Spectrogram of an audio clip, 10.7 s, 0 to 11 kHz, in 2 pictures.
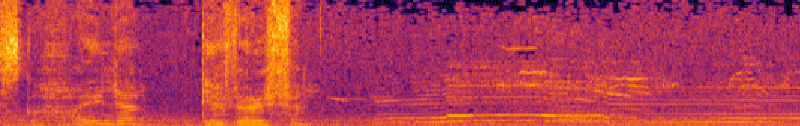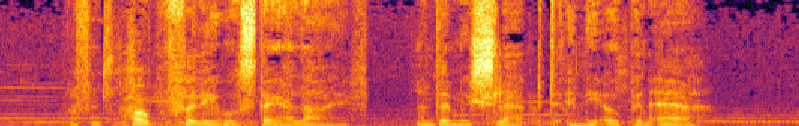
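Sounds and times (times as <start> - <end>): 
low rumble: 0.0 - 10.6
speech: 0.6 - 2.2, 5.8 - 10.1
wolves howling: 2.2 - 7.9.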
